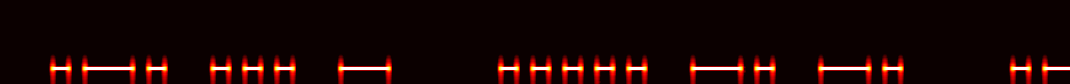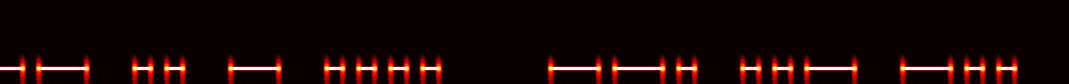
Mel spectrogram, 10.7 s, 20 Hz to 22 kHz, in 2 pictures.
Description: Morse code, heard as a keyed tone, about 15 wpm, 700 Hz. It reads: RST 5NN WITH GUD
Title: Common QSO Phrases 15wpm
